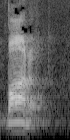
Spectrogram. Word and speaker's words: Bono: Is it Bono, thank you. Bono.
